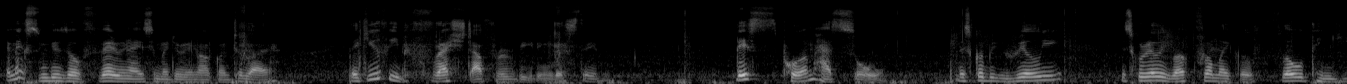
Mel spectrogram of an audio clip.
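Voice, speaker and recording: A woman's voice: deep voice, expressive, a little slow, mellow, a little hiss or hum, low-quality recording. A woman reading poems aloud and reviewing them in casual commentary, with sarcastic, playful, ranting asides. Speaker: poetry reviewer.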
